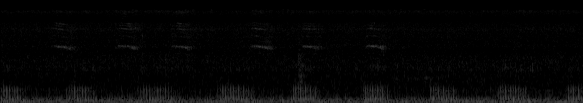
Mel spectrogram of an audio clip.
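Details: Continuous low purring from a cat, rhythmic rumbling bursts near one per second alternating with softer breaths, faint thin chirps in the distance.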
